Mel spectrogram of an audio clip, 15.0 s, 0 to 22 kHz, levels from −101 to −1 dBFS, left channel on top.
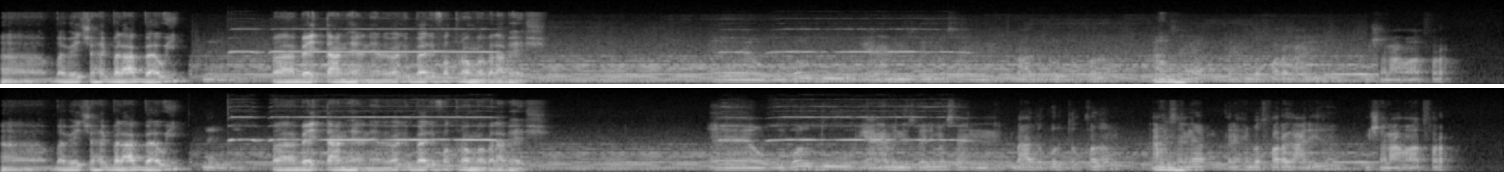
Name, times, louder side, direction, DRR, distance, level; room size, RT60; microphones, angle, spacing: voice 1, 0.0-1.8 2.7-5.4 11.5-11.8, left 1 dB, 20° left, 0.6 m, -23 dB
sound 1, 1.9-13.8, left 5 dB, 80° left, 0.5 m, -35 dB
voice 2, 2.0-2.5 7.1-14.4, right 2 dB, 80° right, 1.2 m, -32 dB
sound 2, 2.3-5.0 7.2-9.7, right 3 dB, 65° right, 2.1 m, -32 dB
14.0 x 8.8 x 3.0 m
head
